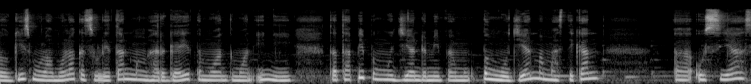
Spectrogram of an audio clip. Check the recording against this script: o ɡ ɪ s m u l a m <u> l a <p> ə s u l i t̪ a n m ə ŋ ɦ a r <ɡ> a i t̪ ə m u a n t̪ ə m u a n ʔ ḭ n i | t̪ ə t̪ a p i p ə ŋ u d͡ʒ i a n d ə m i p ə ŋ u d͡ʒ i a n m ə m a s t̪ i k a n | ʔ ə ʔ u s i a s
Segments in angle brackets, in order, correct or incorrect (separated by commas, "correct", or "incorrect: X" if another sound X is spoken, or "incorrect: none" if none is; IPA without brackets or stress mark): correct, incorrect: k, correct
